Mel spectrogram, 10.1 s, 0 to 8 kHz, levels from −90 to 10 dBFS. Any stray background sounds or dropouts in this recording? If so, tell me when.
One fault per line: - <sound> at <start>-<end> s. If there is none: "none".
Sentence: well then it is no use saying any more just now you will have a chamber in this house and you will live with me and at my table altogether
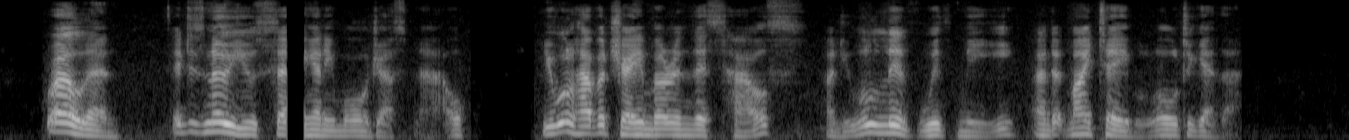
- dropout at 2.1-2.3 s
